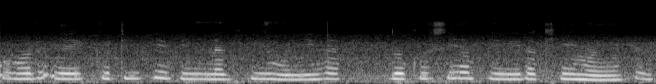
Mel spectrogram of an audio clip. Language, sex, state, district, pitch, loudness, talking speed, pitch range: Hindi, female, Madhya Pradesh, Katni, 250 Hz, -15 LUFS, 120 wpm, 235-270 Hz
